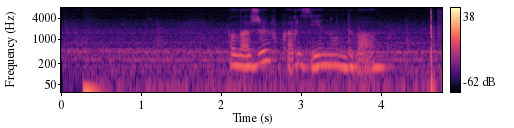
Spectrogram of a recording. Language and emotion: Russian, neutral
